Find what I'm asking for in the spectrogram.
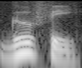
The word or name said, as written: goofy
